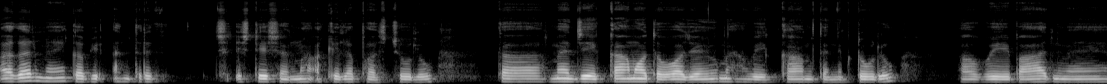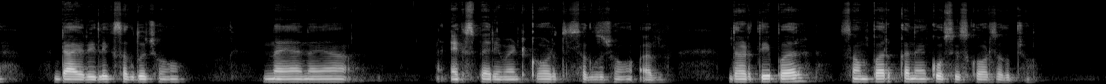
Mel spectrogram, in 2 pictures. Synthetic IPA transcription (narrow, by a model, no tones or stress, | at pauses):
ɐɡəɾmɛ̃kɐbʱiɐ̃nt̪ɾɪk | t͡ʃʰɪsʈeːʃənmãʔɐ̰keːlapʰɐst͡ʃoːlũ | t̪ɐmɛ̃d͡ʒekaːmɔt̪ɔad͡ʒaːjũmɛ̃ekaːmt̪enɪpʈoːlũ | ebaːd̪mɛ̃ | ɖaːjɾilɪkʰsəkd̪ũt͡ʃʰõ | nəjanəja | ekspeɾimẽɳʈkɔɽsəkd̪ũt͡ʃʰõə̰ɾ | d̪ʱəɾt̪ipəɾ | səmpəɾkənekoːsɪskɔɽsəkd̪ut͡ʃʰũ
